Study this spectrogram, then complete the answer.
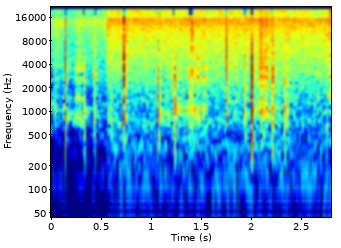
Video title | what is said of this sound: Hanging out w great sounds! ASMR softly spoken and nail tapping | The box is so tiny. You can hear how tiny it is. Listen to the tiny little taps on the box.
